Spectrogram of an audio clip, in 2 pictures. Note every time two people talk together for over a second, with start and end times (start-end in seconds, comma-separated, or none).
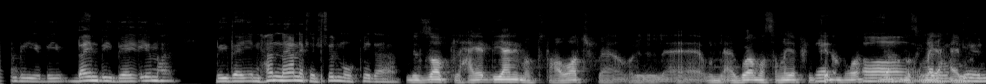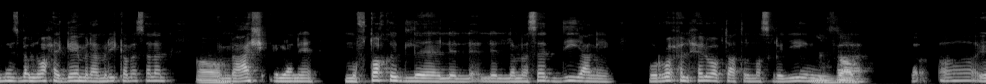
8.1-9.8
